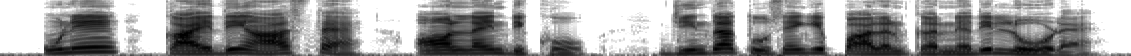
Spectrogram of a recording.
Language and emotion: Dogri, neutral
